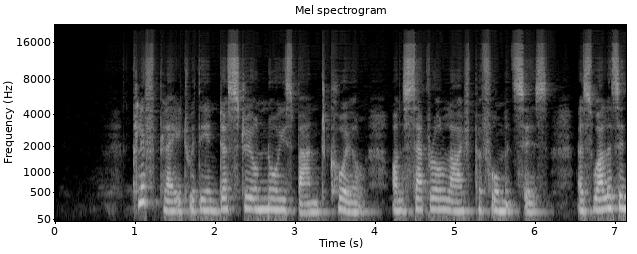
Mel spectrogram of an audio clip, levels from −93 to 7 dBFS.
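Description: From start to finish the speech has a rough, grainy texture. Voiced tones turn noisy and lose their smoothness, but the top end stays open up to about 20.3 kHz with no obvious gaps or swirling. That points to Opus compression, likely in its music (CELT) mode at a rate around 24 kbps. There the encoder keeps each band's energy but fills starved bands with noise or folded lower content, trading clarity for grit.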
